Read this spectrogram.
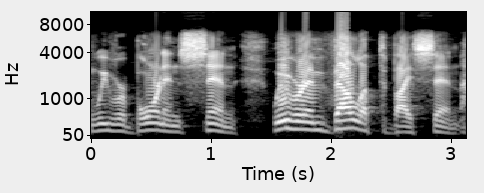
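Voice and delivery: usual speaking voice

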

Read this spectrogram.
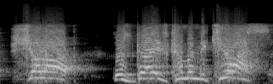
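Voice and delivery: high, urgent strained warning; urgent silencing. Retold or imitated. Guys tackling the man who woke up, urgent. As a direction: shut him up in an acted panic.

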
